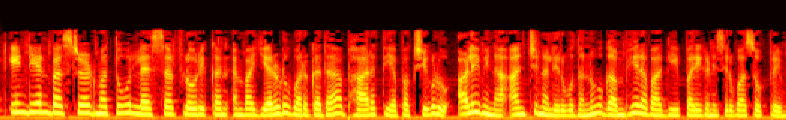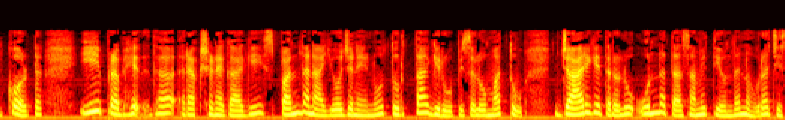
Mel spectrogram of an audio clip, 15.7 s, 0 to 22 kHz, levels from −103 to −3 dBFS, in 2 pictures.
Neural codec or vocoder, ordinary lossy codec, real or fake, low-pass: none; none; real; none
